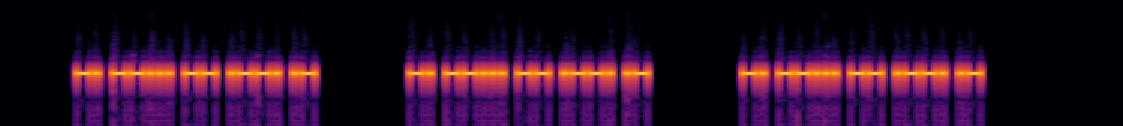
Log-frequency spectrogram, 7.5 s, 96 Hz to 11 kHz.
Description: Morse code, heard as a keyed tone, about 40 wpm, 700 Hz. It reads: N7MPA N7MPA N7MPA
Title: USA Call Signs - 5 Characters - Repeated 3x - 40wpm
